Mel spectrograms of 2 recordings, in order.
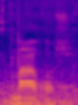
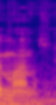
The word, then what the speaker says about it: Μάνος: Μάγος χαδάς. Χατζιδάκης. Μάγος. Μάγος. Νομίζω προφέρεται Μάνος.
